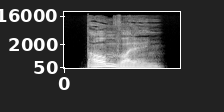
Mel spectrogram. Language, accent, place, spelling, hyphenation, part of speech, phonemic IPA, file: German, Germany, Berlin, baumwollen, baum‧wol‧len, adjective, /ˈbaʊ̯mˌvɔlən/, De-baumwollen.ogg
- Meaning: cotton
